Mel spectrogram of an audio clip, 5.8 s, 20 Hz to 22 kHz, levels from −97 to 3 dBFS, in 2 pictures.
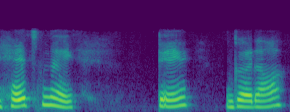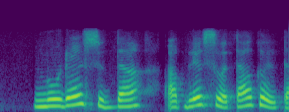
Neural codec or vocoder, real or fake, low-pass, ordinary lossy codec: codec, 16 kHz, 1 kbps, FunCodec, trained on Chinese and English, 50 frames a second; fake; 7.2 kHz; Opus, 16 kbps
